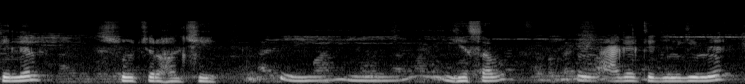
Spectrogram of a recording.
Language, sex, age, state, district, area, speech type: Maithili, male, 30-45, Bihar, Sitamarhi, rural, spontaneous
